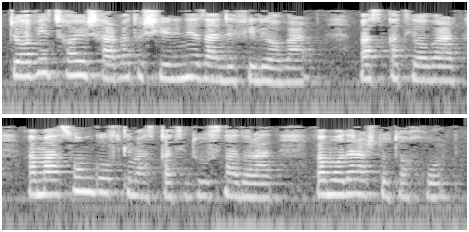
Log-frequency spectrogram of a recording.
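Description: A woman narrating a first-person novel in a reflective, measured way, in a muffled recording with faint hiss. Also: on the high side, steady tone. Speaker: audiobook narrator.

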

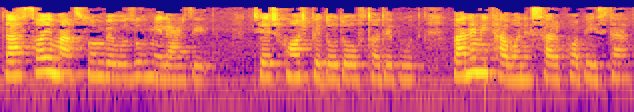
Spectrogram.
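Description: High-voiced woman reading a novel aloud. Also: fairly even intonation, muffled recording, a little hiss or hum. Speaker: audiobook narrator. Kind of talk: scripted narration of a novel.

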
